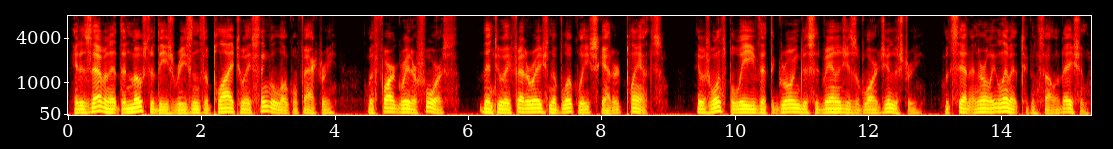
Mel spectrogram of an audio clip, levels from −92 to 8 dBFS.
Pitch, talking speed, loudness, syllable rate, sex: 100 Hz, 170 wpm, -17 LUFS, 5.8 syllables/s, male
